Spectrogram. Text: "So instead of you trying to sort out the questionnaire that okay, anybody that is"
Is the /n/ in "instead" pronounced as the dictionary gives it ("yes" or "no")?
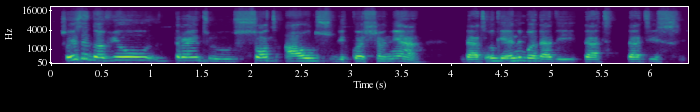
no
